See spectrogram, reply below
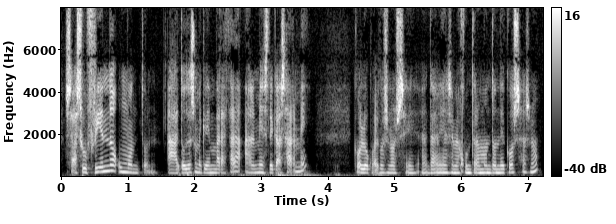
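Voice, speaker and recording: A woman's voice: on the low side, fairly even intonation, brisk, gravelly, a little mellow, no room sound. A middle-aged woman telling her personal story in an interview, acting out the voices she quotes. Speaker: interview guest.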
